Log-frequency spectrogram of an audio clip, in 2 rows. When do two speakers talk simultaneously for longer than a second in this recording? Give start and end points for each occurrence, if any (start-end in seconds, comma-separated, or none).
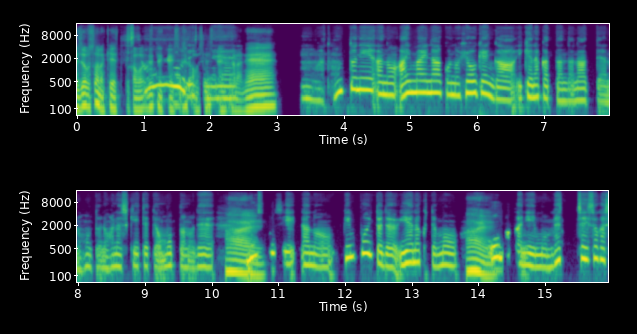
1.0-2.5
